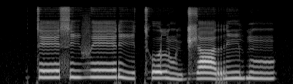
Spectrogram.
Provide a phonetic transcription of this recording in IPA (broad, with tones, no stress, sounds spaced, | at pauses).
t eː˦ s i˦ v eː˦ ɾ iː˨ tʰ ʊ˦ l ũ˨ d͡ʒ a˦˨ r ĩ˦ ɓ ũ˦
